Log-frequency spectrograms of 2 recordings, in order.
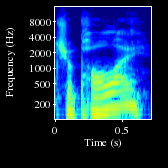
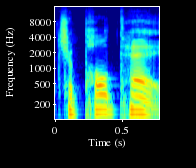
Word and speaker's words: chipotle: do you call that are we talking about chipotle okay there you go you said it right no so you said it right this time but i do my mom religiously calls it chipote yeah i do too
